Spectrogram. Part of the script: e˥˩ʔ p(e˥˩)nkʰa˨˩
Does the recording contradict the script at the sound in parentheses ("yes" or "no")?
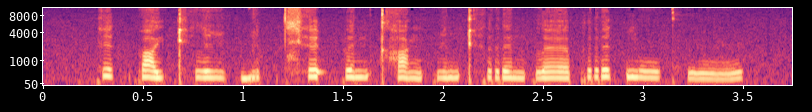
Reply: yes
